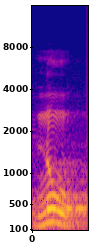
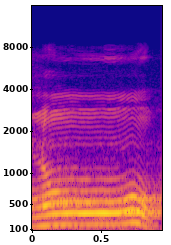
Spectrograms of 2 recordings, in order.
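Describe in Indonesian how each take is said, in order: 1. Vokalnya dibaca pendek. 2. Vokalnya dibaca panjang. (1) "nggak boleh nu" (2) "harus nu karena ada wawunya"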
